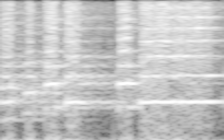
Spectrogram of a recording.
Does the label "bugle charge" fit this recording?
Yes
